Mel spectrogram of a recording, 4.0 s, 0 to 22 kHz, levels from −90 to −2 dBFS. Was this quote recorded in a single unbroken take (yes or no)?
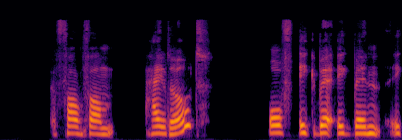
no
